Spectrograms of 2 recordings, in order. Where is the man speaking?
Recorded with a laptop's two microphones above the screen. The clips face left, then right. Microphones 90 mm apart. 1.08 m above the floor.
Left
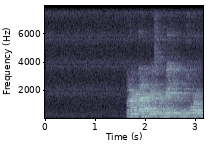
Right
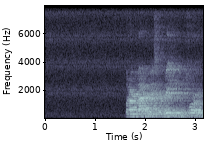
70° right (ahead or behind), 4.5 m.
